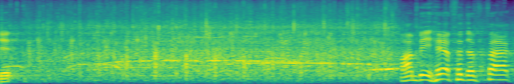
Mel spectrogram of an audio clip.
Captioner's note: audience applauding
